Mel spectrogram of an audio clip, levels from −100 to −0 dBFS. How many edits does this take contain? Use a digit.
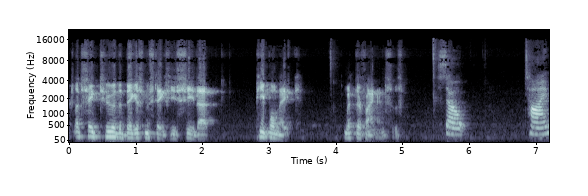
1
